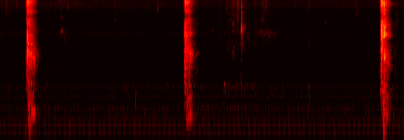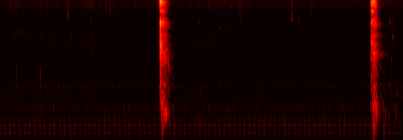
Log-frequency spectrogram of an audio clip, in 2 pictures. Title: My cat coughing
